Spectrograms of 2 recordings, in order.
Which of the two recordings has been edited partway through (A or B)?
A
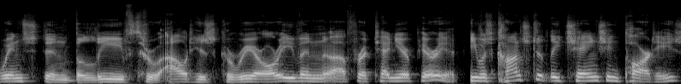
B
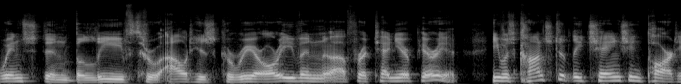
A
